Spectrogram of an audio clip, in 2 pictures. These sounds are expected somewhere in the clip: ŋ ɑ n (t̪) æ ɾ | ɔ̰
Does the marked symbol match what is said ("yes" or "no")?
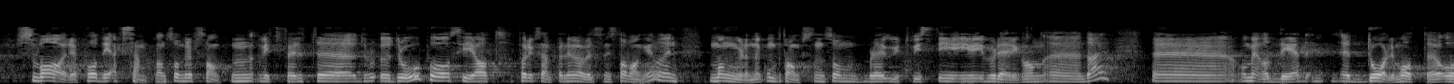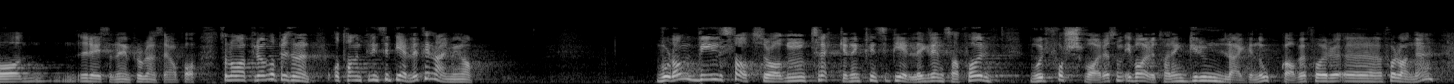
no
